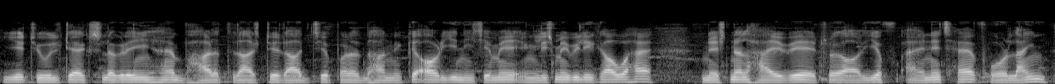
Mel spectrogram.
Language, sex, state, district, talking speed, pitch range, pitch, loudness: Angika, male, Bihar, Araria, 165 wpm, 100-110 Hz, 105 Hz, -17 LUFS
